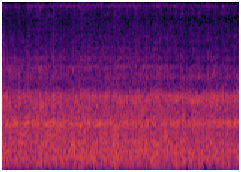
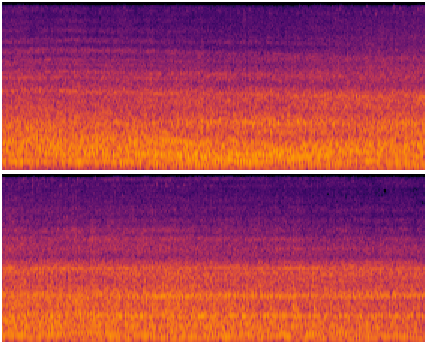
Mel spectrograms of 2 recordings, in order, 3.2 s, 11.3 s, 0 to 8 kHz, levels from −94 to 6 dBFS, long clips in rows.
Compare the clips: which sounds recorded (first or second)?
second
